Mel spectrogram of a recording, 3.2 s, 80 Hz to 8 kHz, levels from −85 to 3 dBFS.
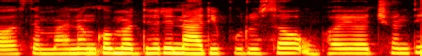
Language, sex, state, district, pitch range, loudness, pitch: Odia, female, Odisha, Khordha, 235-245 Hz, -15 LUFS, 240 Hz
